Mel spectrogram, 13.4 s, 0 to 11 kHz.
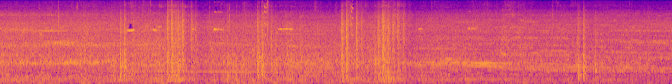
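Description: E231 series electric commuter train standing at a station platform, with a steady electric hum and rumble from its equipment. Several sharp knocks and clacks sound through it, the loudest around the middle.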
